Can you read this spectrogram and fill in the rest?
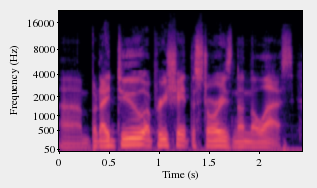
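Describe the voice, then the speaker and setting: A man's voice: on the low side, animated, fast, a little mellow, no echo. A man hosting a reaction video in casual chat, informal and thinking aloud as he goes, often repeating himself.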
